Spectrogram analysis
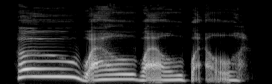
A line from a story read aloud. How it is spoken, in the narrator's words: the eunuch sighed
